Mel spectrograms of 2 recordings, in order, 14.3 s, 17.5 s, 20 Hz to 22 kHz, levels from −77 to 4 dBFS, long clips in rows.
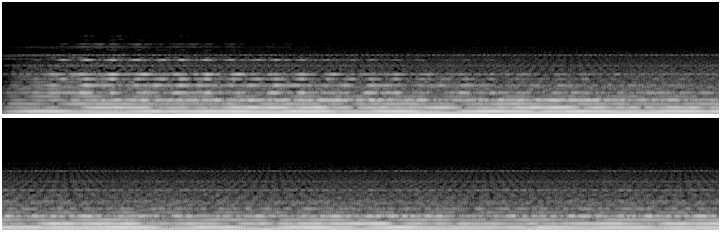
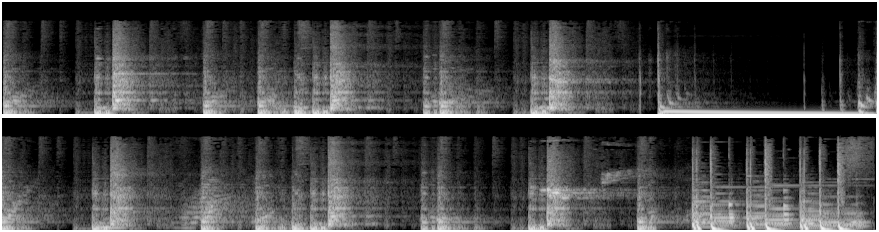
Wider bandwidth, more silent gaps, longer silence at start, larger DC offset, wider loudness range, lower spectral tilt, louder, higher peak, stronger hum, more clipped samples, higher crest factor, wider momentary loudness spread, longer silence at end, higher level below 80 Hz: second, 3.3 kHz vs 11.5 kHz; neither; about the same, 0 s vs 0 s; neither; second, 1 LU vs 5 LU; first, -12 dB/octave vs -5.5 dB/octave; about the same, -14 LUFS vs -16 LUFS; about the same, -2 dBFS vs 0 dBFS; neither; neither; about the same, 12 dB vs 16 dB; second, 4 LU vs 20 LU; about the same, 0 s vs 0 s; about the same, -20 dBFS vs -22 dBFS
